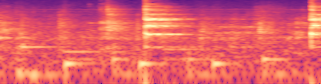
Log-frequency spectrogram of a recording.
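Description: Stirring wetted matzah, broken into large pieces, into an egg mixture so all the matzah is coated: a utensil scrapes and clinks against a bowl in quick, uneven strokes, with a few sharper clacks standing out. No one speaks.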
